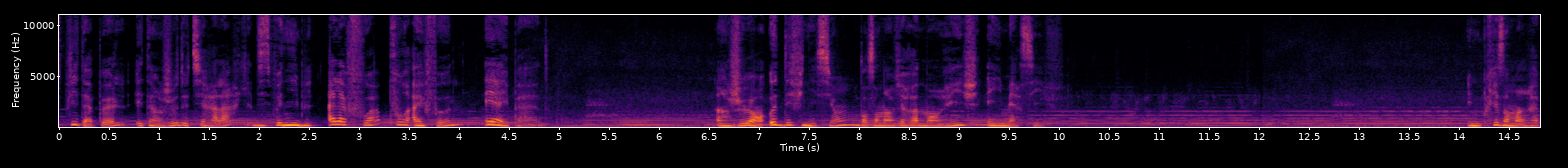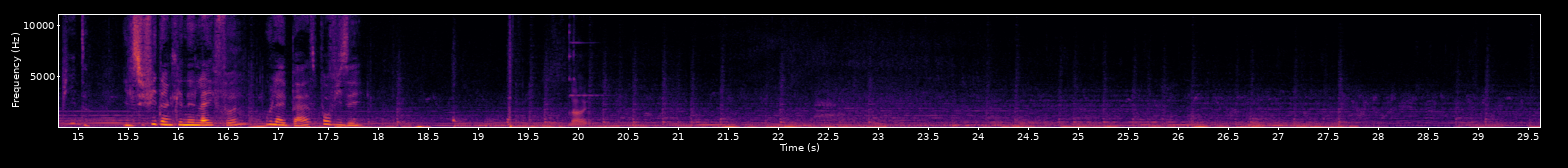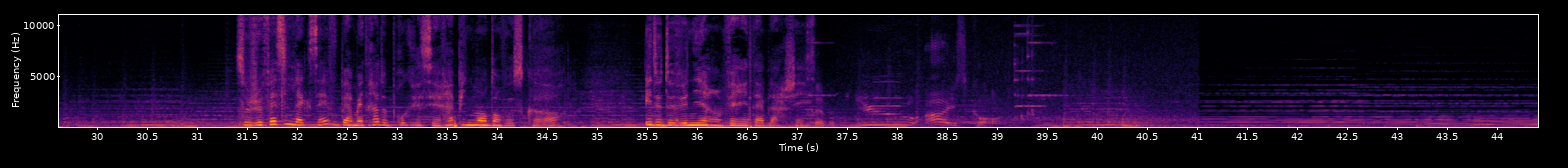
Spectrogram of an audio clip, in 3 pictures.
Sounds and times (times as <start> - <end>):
Speech: 0.0 - 4.9, 6.6 - 10.0, 14.1 - 17.9, 31.4 - 34.7, 35.5 - 39.1
Music: 0.0 - 44.4.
